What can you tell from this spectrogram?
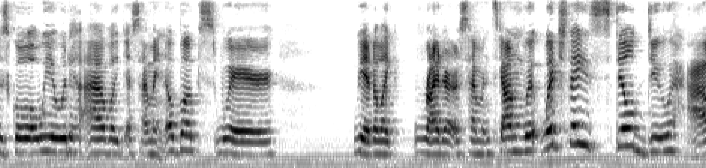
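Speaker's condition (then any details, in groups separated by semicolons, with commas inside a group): Cerebral palsy; infant ventilator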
